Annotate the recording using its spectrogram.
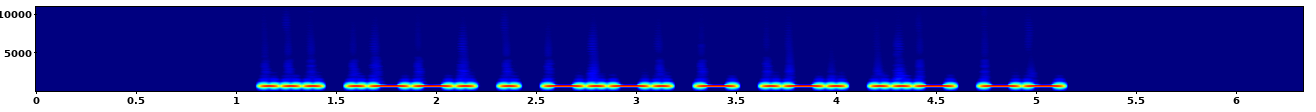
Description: Morse code, heard as a keyed tone, about 22 wpm, 700 Hz. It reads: SPECTRUM
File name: practice / 22wpm / Eight Letter Words - 22wpm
